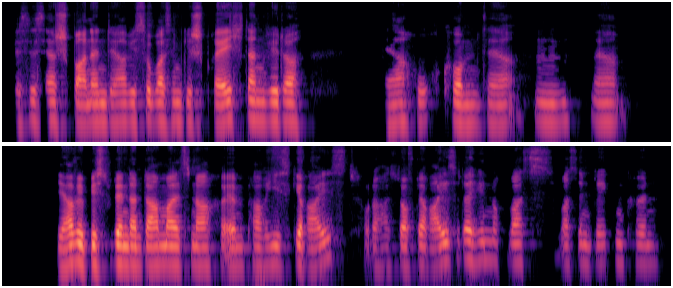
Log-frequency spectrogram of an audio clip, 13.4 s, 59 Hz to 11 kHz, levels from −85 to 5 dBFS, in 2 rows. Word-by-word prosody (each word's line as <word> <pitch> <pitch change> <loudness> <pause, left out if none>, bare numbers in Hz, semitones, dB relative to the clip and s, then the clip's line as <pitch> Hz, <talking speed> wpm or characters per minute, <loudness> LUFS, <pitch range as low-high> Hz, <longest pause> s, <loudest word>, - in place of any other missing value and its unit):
Das 125 +2 -14
ist 135 -1 -6
ja 135 - 0
spannend, 125 0 +1
ja, 125 0 -3
wie 130 - -2
so 130 +1 -3
was 130 0 +2
im 130 -1 -4
Gespräch 125 +1 +2
dann 135 -2 +1
wieder, 130 -1 +2 0.8
ja, 125 +1 -6
hochkommt. 125 -2 -3
Ja, 125 +3 -6 0.2
mhm. 130 0 -8 0.2
Ja. 130 -1 -7 1.1
Ja, 130 +3 +6
wie 145 - +10
bist 135 0 +1
du - - -28
denn 140 -2 +8
dann 130 -1 +4
damals 130 0 +4
nach, 125 -1 -1
ähm, 125 0 0
Paris 130 0 -5
gereist 140 +5 -1
oder 125 -1 -11
hast 130 0 -19
du - - +2
auf 130 - -10
der 135 -2 -2
Reise 140 +5 -1
dahin 155 0 +1
noch 155 -1 -12
was 145 +3 -6
was 135 0 -10
entdecken 140 0 -10
können? 140 -1 -11
130 Hz, 180 wpm, -28 LUFS, 125-140 Hz, 1.1 s, wie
